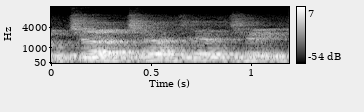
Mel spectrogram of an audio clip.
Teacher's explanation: च छ ज झ ये तालु पे जीभ स्पर्श होती है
